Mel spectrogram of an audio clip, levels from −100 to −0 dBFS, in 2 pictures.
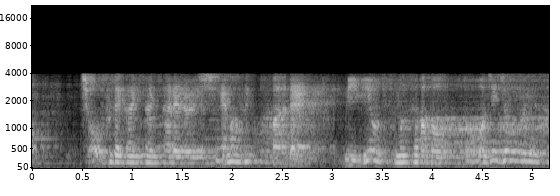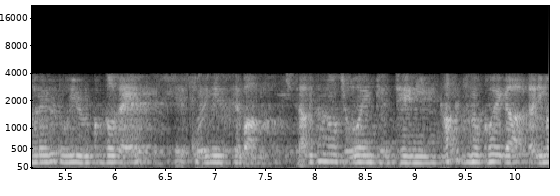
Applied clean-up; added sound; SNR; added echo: neural separator model SepFormer DNS4.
